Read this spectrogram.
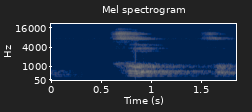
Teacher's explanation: Jadi pengucapannya itu enggak di tenggorokan bagian pangkal atau bagian tengah, tapi di bagian tenggorokan bagian atas, seperti itu. Nah, huruf kho itu dalam pengucapannya itu harus terbuka. Jadi si lidahnya itu tidak menyentuh pada langit-langit tenggorokan. Jadi pengucapannya jadi kho, dan juga dalam pengucapan lafaz kho itu harus lepas.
